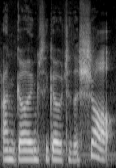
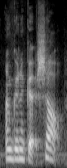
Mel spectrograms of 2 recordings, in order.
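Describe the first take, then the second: First: It is said in standard English. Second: It is said in Yorkshire dialect.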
